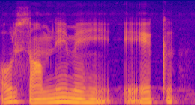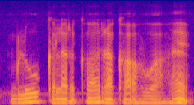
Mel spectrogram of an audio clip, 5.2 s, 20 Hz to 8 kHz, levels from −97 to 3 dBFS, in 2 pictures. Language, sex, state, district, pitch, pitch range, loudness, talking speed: Hindi, male, Jharkhand, Ranchi, 105 Hz, 100-115 Hz, -20 LUFS, 115 wpm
